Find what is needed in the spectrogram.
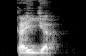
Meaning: taiga (subarctic zone of coniferous forest)
- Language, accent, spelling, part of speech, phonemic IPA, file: French, France, taïga, noun, /taj.ɡa/, LL-Q150 (fra)-taïga.wav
